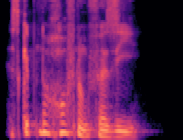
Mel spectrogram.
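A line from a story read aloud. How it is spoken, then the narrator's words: Audible whisper. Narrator (German): meinte Granny in hörbarem Flüsterton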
